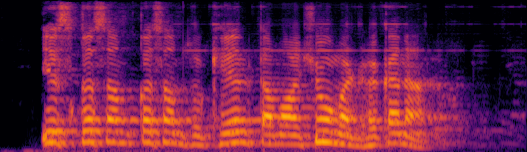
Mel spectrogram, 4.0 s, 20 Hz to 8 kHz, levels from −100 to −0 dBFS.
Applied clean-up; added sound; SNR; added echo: neural separator model SepFormer DNS4.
